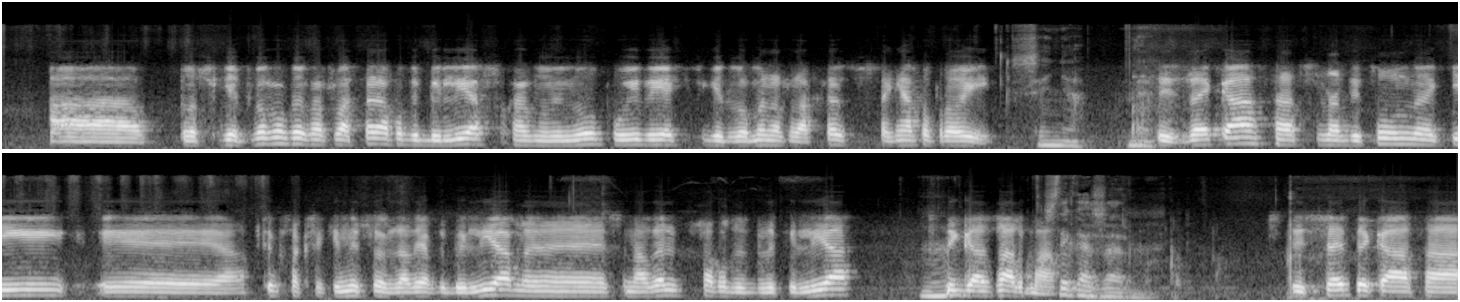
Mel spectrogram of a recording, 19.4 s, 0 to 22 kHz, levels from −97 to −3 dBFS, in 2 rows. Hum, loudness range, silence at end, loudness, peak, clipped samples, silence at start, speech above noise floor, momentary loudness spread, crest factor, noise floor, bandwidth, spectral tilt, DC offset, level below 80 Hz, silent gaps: none; 2 LU; 0 s; -18 LUFS; -2 dBFS; under 0.1%; 0.35 s; 34 dB; 9 LU; 16 dB; -51 dBFS; 12 kHz; -6.5 dB/octave; under 0.1%; -56 dBFS; none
